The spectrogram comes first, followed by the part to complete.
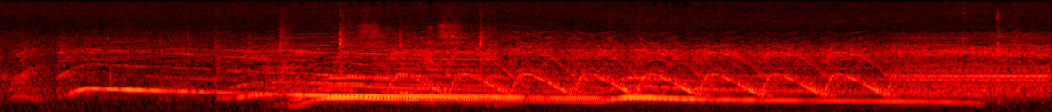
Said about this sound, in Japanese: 消防車来る？ ね。 あ、消防車。あ。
